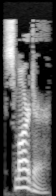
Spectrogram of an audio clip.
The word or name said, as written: smarter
